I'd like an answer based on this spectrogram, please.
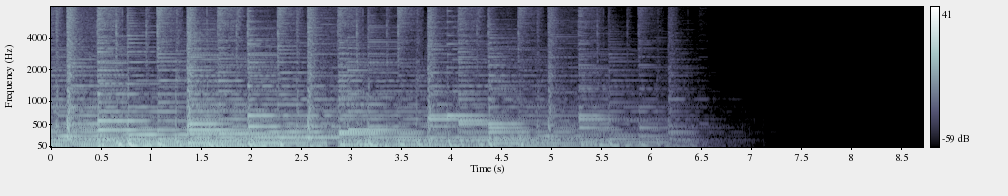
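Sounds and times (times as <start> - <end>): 
retrowave music on Amiga: 0.0 - 6.4.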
